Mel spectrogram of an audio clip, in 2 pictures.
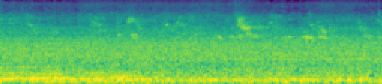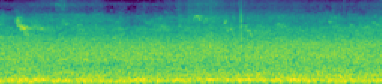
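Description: Steady outdoor background with a low hum, and short high chirps of small birds scattered every second or so.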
